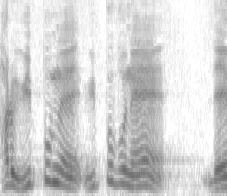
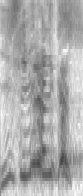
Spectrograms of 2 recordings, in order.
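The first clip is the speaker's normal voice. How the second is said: stubborn bellow, very high, very loud, shrill and insistent; 13 semitones higher, 12 dB louder than usual. Retelling a story about a loud-voiced man insisting on his answer, shouted loudly. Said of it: "목소리가 커요. 막 이런 사람이에요".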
